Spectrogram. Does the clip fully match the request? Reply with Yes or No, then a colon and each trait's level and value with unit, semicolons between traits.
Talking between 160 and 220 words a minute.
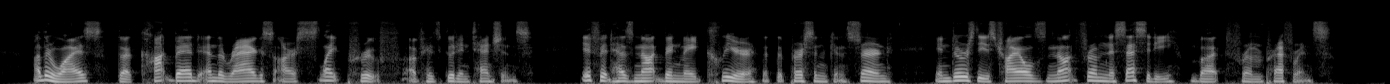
No: average, 145 wpm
